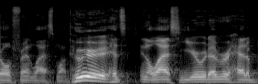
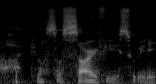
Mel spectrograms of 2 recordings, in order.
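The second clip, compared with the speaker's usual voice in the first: soft whisper, pitying tone; 4 semitones lower, 18 dB quieter than usual. Retelling how the temp pityingly comforted a coworker: imitating a pitying tone. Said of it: "pitiful look".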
